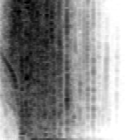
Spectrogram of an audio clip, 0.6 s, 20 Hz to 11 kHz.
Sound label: bullet generic head kill shot human; Titanfall 2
